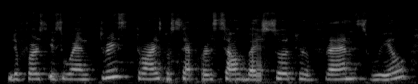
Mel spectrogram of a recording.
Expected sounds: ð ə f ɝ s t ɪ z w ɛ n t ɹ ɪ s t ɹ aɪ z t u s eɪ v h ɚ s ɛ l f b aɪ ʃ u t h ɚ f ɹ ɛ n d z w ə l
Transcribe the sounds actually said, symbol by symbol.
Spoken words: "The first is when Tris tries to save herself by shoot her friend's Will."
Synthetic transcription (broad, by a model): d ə f ɝ s t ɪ s w ɛ n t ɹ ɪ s t ɹ aɪ s t u s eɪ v h ɚ s ɛ l f b aɪ s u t h ɚ f ɹ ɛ n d s w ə l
